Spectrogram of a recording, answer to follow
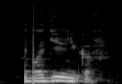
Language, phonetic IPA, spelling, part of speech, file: Russian, [xəɫɐˈdʲilʲnʲɪkəf], холодильников, noun, LL-Q7737 (rus)-холодильников.wav
- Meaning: genitive plural of холоди́льник (xolodílʹnik)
